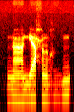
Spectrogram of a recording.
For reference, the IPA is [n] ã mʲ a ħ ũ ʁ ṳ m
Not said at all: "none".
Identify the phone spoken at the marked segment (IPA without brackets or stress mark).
n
